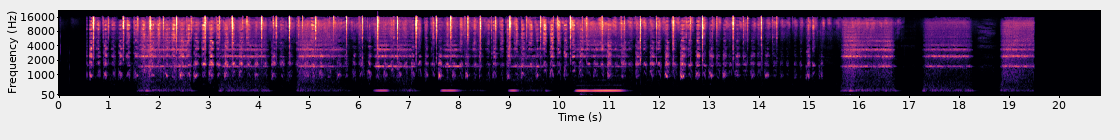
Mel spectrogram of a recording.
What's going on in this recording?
Soundscape GWAEtoy randombyBjorn
First soundscape crafted and edited mixing sounds from Switzerland, Athens and Gent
